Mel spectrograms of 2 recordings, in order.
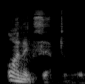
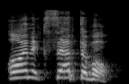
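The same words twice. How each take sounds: First: Soft, dropped unacceptable; quiet flat verdict. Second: Higher, louder Unacceptable with full outrage; loud outraged verdict. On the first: Quiet flat verdict on a broken nail. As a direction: say unacceptable under your breath, flat. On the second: Outraged over a broken fingernail, loud. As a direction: throw Unacceptable out with indignation. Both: Shown as a demonstration.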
